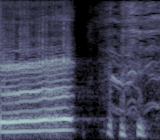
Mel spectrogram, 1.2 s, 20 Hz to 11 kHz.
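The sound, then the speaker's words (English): A person imitates the yell of Colossus from the old 1990s X-Men arcade game: one loud, steady, half-second shout with a strong buzzy tone, cut off abruptly and followed by a few short, softer vocal bursts. “At one point, … does a Colossus yell. Can you demonstrate?”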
